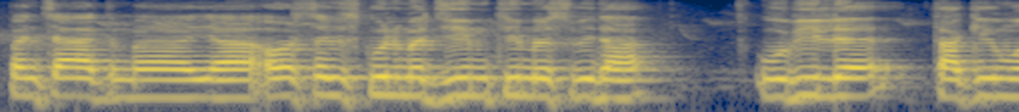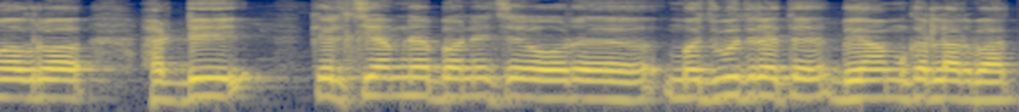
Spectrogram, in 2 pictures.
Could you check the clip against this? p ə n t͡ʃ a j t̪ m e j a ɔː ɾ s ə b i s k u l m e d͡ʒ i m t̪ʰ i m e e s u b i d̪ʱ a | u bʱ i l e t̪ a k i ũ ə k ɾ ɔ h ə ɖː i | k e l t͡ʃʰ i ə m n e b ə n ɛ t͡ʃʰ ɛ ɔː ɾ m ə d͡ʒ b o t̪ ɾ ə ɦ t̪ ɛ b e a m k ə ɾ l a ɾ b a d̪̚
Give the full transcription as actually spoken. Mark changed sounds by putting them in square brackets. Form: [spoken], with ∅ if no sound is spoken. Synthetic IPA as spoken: p ə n t͡ʃ a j t̪ m e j a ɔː ɾ s ə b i s k u l m e d͡ʒ i m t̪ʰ i m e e s u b i d̪ʱ a | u bʱ i l e t̪ a k i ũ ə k ɾ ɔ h ə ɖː i | k e l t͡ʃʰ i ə m n e b ə n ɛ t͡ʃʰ ɛ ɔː ɾ m ə d͡ʒ b [u] t̪ ɾ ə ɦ t̪ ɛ b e a m k ə ɾ l a ɾ b a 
